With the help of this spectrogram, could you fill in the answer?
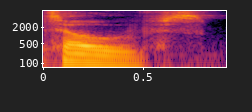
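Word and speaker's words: toves: how to pronounce slyy toes the i in slyy is long as in R and Toes is pronounced so as to rhyme with Groves again the first o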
